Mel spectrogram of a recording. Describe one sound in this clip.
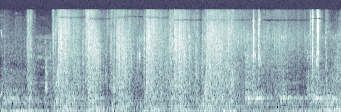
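A pickaxe strikes wood in quick, repeated chops.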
